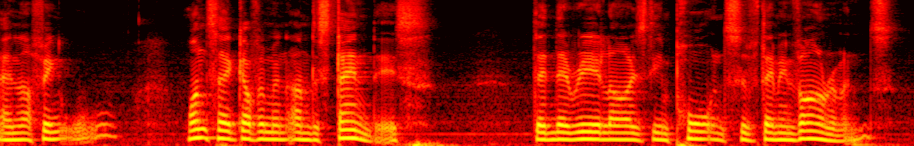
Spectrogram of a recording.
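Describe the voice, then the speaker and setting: With an English accent, a man speaks at a fairly high pitch in a dark, mellow tone. His pace is very slow, with ordinary pitch variation. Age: 50s. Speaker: addiction recovery counsellor. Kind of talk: casual chat.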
